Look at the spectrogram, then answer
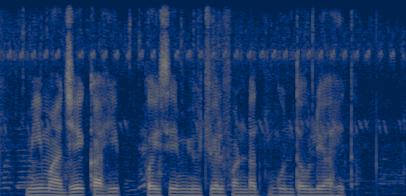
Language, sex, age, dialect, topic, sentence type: Marathi, male, 25-30, Standard Marathi, banking, statement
